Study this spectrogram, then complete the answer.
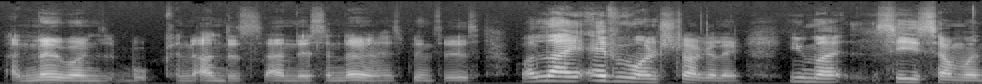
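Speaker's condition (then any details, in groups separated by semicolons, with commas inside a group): Cerebral palsy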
